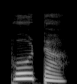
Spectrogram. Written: ಪೋಟ

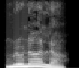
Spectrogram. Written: ಮರನೆಲ್ಲಿ

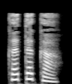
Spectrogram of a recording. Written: ಕತಕ

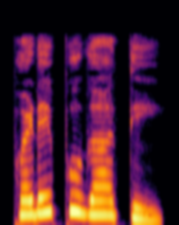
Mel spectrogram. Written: ಪಡೆಪುಗಾತಿ

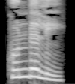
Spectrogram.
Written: ಕುಂಟಲಿ

